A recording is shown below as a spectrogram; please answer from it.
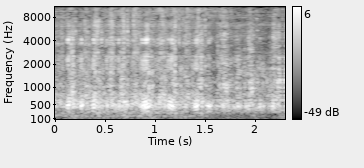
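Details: Car-shaped VHS cassette rewinder after cleaning an oxidized lever that had stopped it engaging: light, even motor whirr with a soft regular flutter at steady pitch; now working properly.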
